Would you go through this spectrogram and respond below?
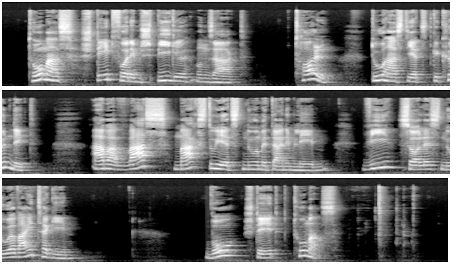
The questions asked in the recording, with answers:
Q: Wo steht Thomas?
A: Vor dem Spiegel. Er steht vor dem Spiegel.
